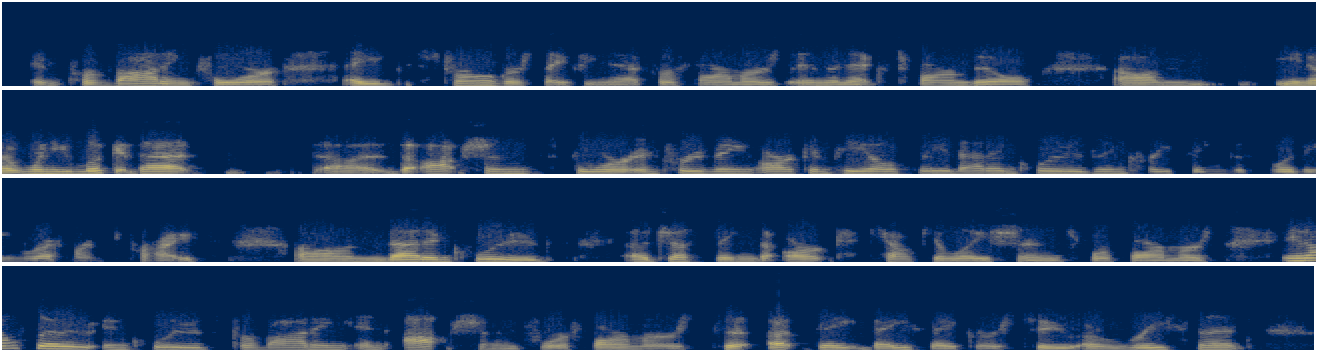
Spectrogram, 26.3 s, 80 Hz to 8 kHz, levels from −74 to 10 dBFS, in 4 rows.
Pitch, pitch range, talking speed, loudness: 165 Hz, 145-180 Hz, 140 wpm, -19 LUFS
